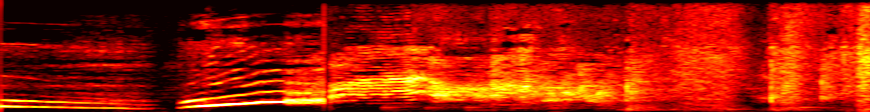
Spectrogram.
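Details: Cat meowing indoors: a falling meow, then a rising, strained meow that breaks into a rougher, noisier tail.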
